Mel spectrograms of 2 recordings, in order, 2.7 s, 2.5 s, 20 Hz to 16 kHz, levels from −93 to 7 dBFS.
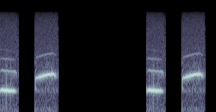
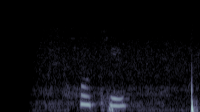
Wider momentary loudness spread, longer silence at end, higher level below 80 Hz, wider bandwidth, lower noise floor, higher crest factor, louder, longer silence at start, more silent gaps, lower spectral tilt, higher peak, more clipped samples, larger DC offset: about the same, 4 LU vs 5 LU; first, 0.15 s vs 0 s; second, -54 dBFS vs -48 dBFS; first, 9.6 kHz vs 5.8 kHz; first, under -90 dBFS vs -69 dBFS; second, 12 dB vs 28 dB; first, -16 LUFS vs -38 LUFS; second, 0 s vs 1 s; first, 0.24-0.44 s, 0.73-1.83 s, 2.07-2.27 s vs none; second, -3.5 dB/octave vs -11.5 dB/octave; first, -6 dBFS vs -10 dBFS; neither; neither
